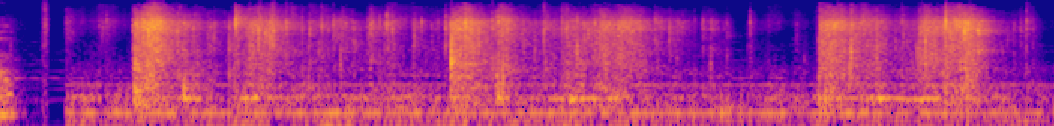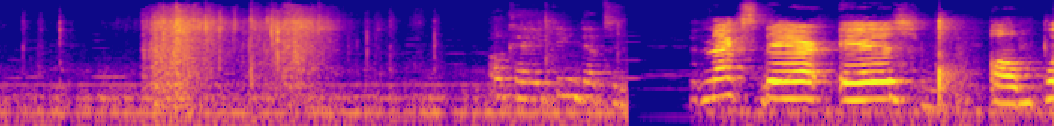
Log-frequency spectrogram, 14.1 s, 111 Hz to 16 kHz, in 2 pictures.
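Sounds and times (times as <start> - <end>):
faint steady hum: 0.2 - 14.0
foam toy crushing and crinkling: 0.5 - 7.0, 8.0 - 9.6.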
